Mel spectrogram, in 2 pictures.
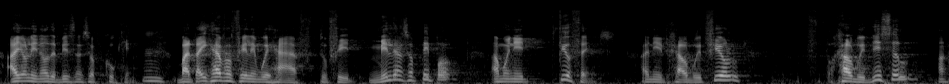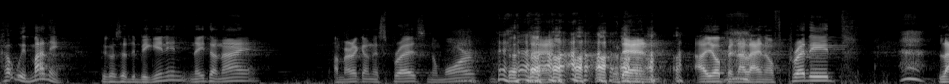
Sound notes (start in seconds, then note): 14.4 panelists laughing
